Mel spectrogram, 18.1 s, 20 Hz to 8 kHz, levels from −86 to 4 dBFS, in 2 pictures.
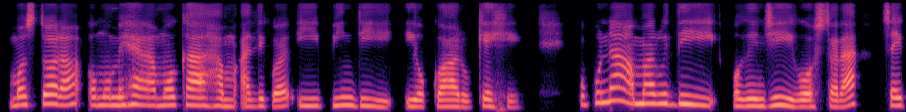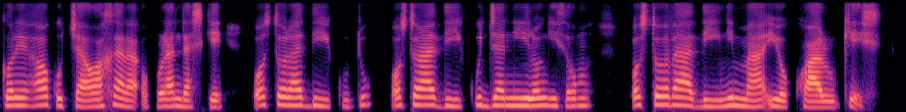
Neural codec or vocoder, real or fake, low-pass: codec, 16 kHz, about 1 kbps, DyCAST, with the encoder's durations; fake; 7.2 kHz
